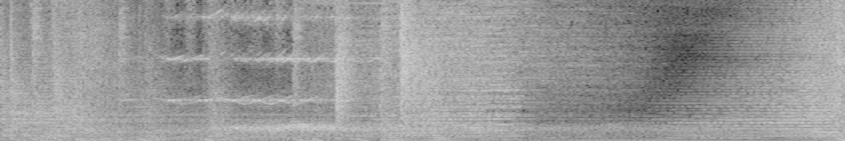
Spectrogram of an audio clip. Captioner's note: wind whooshing; tense music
